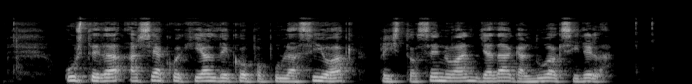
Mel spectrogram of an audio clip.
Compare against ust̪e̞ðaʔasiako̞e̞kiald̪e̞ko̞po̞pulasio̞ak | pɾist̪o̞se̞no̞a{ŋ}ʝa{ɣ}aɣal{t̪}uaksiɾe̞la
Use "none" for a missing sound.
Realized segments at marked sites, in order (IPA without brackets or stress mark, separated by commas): n, ð, d̪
